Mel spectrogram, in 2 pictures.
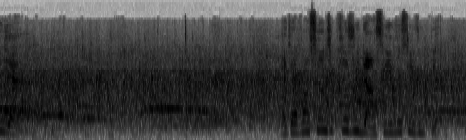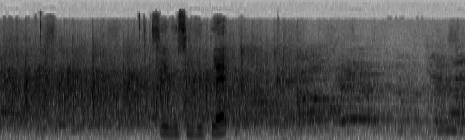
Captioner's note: applause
